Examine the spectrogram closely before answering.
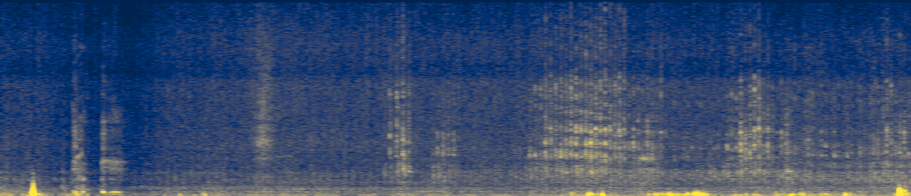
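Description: Diesel tractor engine running as it tows a loaded sugarcane trolley away. A single sharp knock comes just after the start.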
